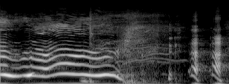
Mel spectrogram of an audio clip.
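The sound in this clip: A voice imitates a pit bull boxer mix dog whining and crying: one long, high, wavering whine, then three short, falling yelps, fairly loud and alone.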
